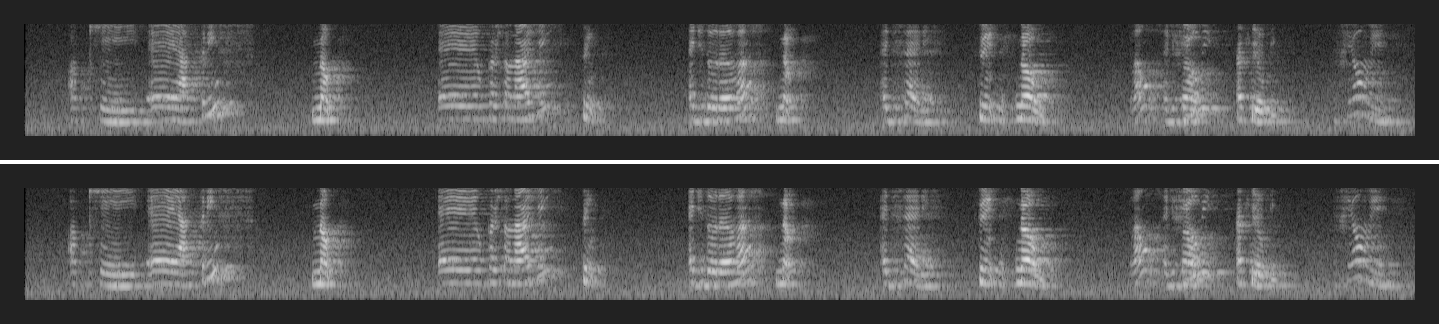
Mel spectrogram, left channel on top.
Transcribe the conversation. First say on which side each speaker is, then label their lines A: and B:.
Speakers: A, on the right; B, on the right.
A: Ok. É atriz?
B: não,
A: É um personagem?
B: sim,
A: É de dorama?
B: não,
A: É de série?
B: sim, não,
A: Não? É de filme?
B: não. É filme.
A: É filme?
